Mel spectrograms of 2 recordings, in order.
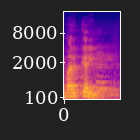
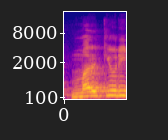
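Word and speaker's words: Mercury: मरकरी। मरक्यूरी नहीं बोलना है। मरकरी।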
